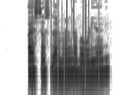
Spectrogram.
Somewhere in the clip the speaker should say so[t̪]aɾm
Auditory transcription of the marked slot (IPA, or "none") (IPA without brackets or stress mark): d̪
